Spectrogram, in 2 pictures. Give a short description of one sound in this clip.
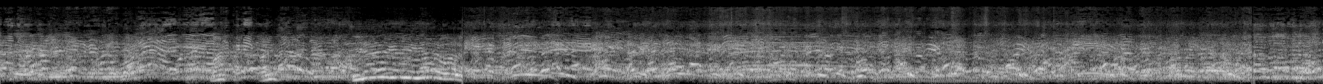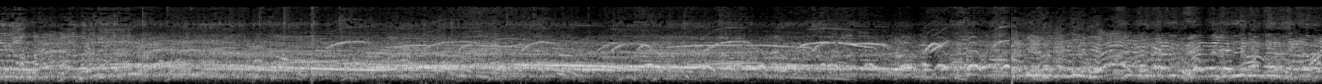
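A large crowd of men shouts and argues loudly outdoors.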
